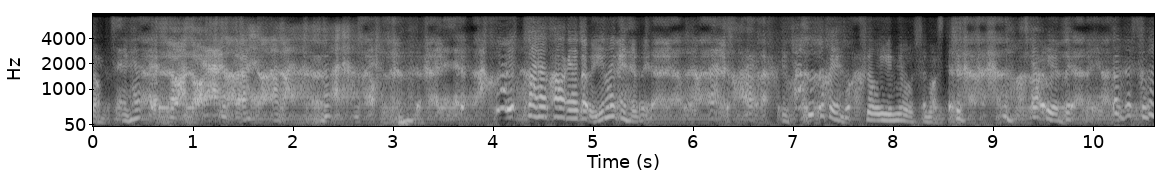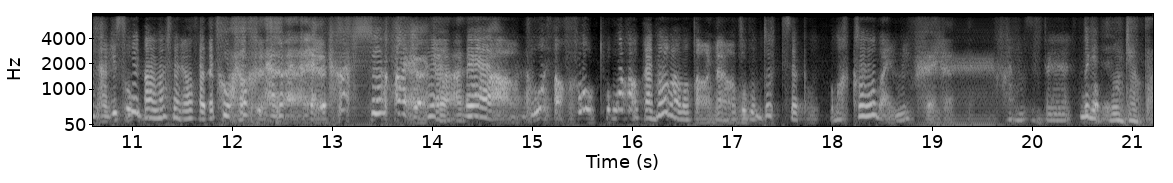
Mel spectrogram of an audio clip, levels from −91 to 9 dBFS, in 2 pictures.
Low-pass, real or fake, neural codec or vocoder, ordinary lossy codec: 7.2 kHz; fake; codec, 16 kHz, 0.5 kbps, FreqCodec, smaller model; none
